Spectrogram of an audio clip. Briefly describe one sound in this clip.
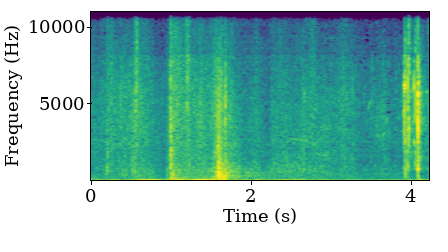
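Cloth rustles as a sheet is dropped over a body.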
